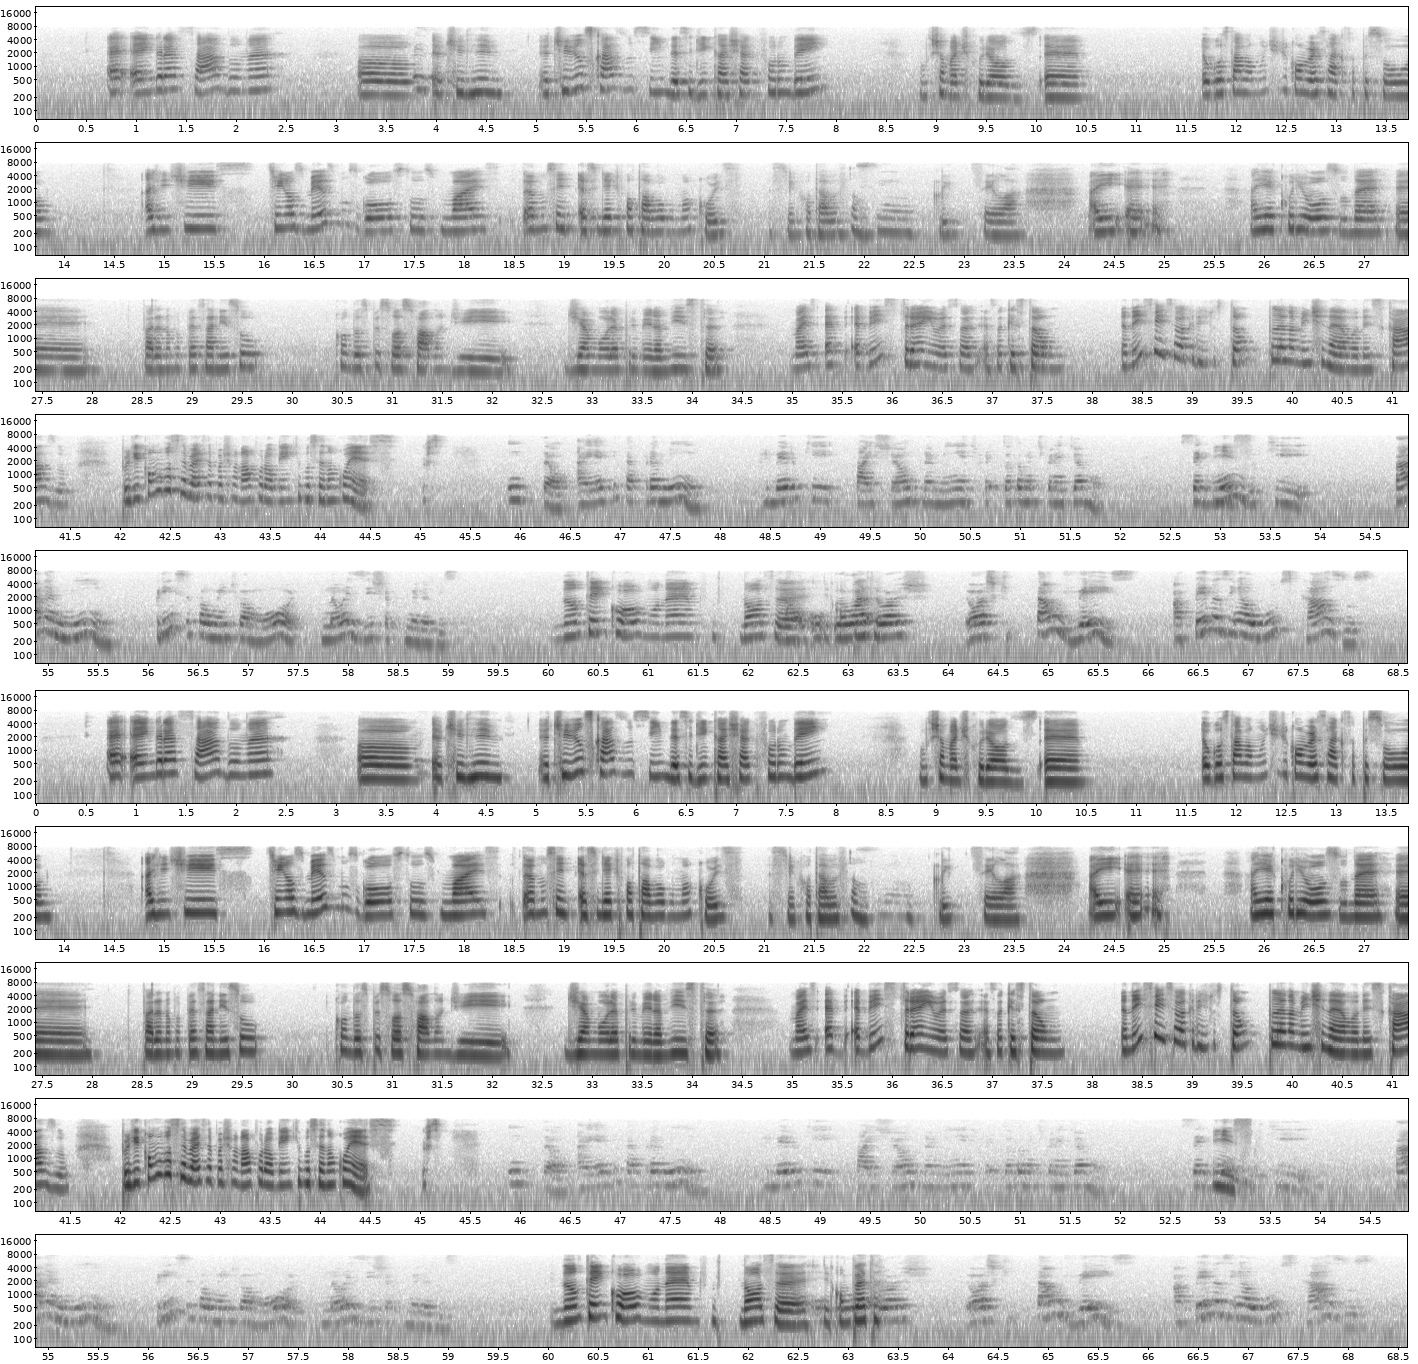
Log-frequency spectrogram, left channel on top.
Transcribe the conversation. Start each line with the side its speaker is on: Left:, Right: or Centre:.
Right: é, é engraçado, né? Ahn,
Left: Pois é.
Right: eu tive, eu tive uns casos assim, decidi encaixar que foram bem, vou chamar de curiosos. É, eu gostava muito de conversar com essa pessoa. A gente s- tinha os mesmos gostos, mas eu não sei, eu sentia que faltava alguma coisa. Eu sentia que faltava um,
Left: Sim,
Right: um clique, sei lá. Aí
Left: eu entendo.
Right: é, é- aí é curioso, né? É, parando pra pensar nisso, quando as pessoas falam de, de amor à primeira vista, mas é, é bem estranho essa, essa questão. Eu nem sei se eu acredito tão plenamente nela nesse caso, porque como você vai se apaixonar por alguém que você não conhece? <laughs>
Left: Então, aí é que tá para mim. Primeiro que paixão para mim é dife- totalmente diferente de amor. Segundo
Right: Isso.
Left: que para mim, principalmente o amor, não existe à primeira vista.
Right: Não tem como, né? Nossa, é,
Left: A- o-
Right: é completa.
Left: Eu, a- eu acho, eu acho que talvez apenas em alguns casos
